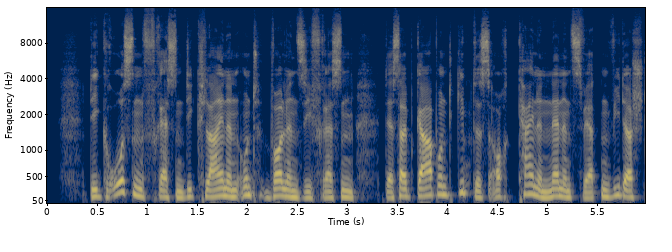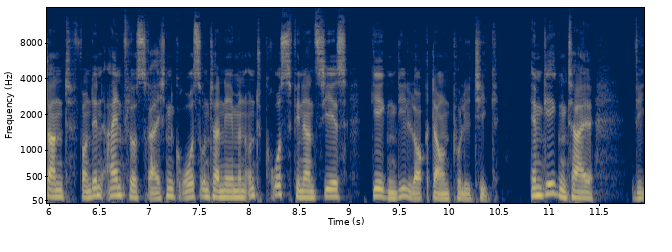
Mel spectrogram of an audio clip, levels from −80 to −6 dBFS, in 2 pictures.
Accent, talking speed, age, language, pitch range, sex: German, 150 wpm, 30-49, German, 115-145 Hz, male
